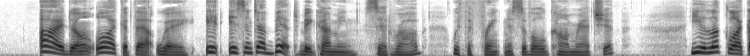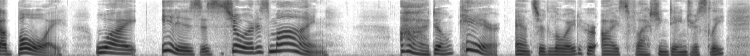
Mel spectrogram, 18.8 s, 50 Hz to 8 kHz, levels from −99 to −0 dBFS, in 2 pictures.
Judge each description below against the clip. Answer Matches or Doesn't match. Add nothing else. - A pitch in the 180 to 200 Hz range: Doesn't match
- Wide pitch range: Matches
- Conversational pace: Doesn't match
